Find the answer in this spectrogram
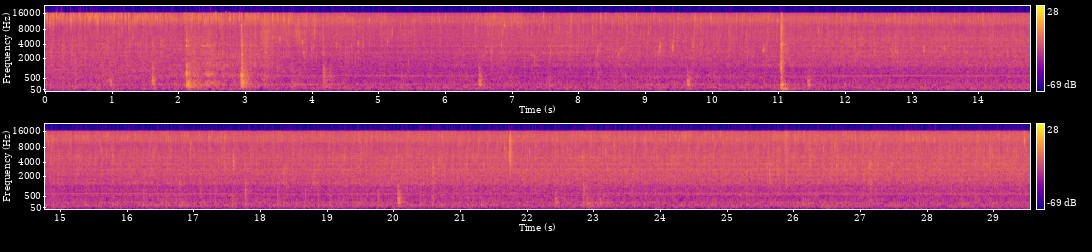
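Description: Kakiage fritters and beaten egg sizzling in a frying pan. A few sharp knocks come two to three seconds in as a glass lid is set on the pan. After that a faint steady tone sounds under the sizzle.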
